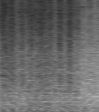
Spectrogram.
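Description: Gunfire in Rainbow Six Siege, a loud, close barrage of rapid shots that fills the whole brief moment with no talking over it.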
